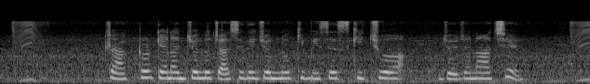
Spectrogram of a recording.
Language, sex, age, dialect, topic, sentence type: Bengali, female, 18-24, Jharkhandi, agriculture, statement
